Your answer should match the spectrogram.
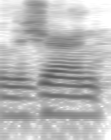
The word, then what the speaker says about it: Lejeune: Yeah, Camp Geiger, right there by Camp Lejeune, I guess is the correct pronunciation. Yeah, Lejeune.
